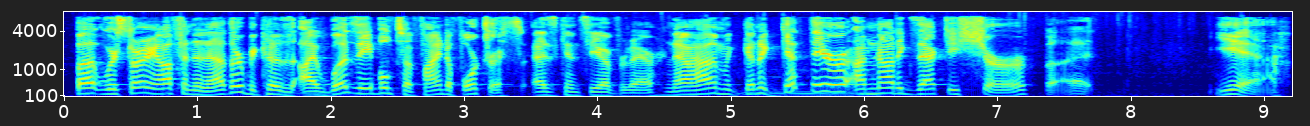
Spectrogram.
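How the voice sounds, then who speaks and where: A man's fairly high voice with very wide pitch swings, vocal fry, and a moderate pace. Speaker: gaming video creator. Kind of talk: gameplay commentary.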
